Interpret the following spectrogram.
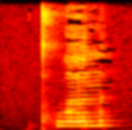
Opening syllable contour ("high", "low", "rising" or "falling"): high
